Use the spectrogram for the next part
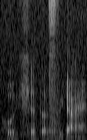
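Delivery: breathy hushed gasp of recognition; stunned whisper. Retold or imitated. Whispering to self on spotting the thief, stunned. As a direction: whisper it like you just spotted him.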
